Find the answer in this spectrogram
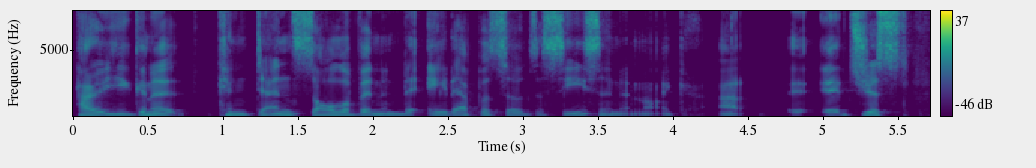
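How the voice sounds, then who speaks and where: A man in his late thirties hosts a relaxed podcast chat. He talks at a middle pitch, gives his opinions freely and keeps the talk going with "like" and "you know". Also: moderate pace, creaky. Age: 30s. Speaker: podcast host. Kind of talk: casual podcast conversation.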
